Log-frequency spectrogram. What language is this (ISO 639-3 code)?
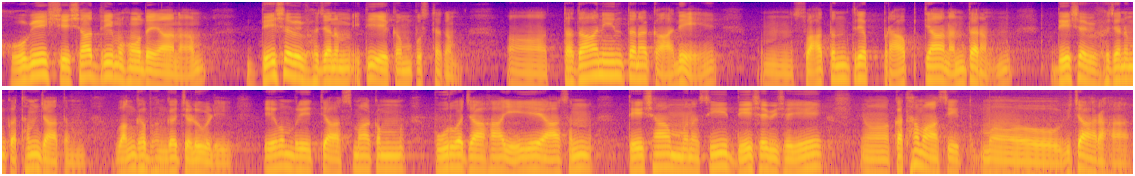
san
